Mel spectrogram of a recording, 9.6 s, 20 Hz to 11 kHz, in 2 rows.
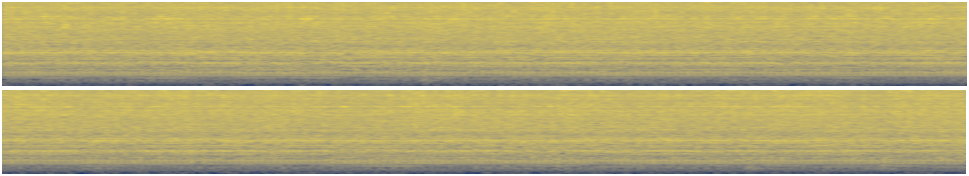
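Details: Champion Dual Fuel 3500 W generator running after carburetor cleaning cured a no-start, started on full choke; steady, even drone with no misses, surging or knocks, deemed normal though unsure if slightly rough, as it always sounds.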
